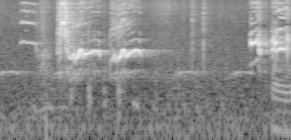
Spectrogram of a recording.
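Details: Australian lyrebird, a rare bird of Australia's gardens and forests known for copying sounds. Short bursts of wavering whistles and buzzy sliding notes, separated by quiet, soft tones between them and a harsh chatter at the end.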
